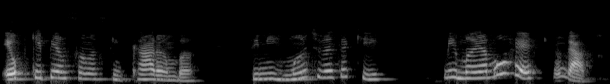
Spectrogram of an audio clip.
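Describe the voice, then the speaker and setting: High-voiced woman, muffled. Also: moderate pace. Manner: animated, lots of "né". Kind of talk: conversational explanation and storytelling.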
